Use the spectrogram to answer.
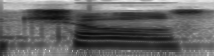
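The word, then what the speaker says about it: Scholes: named black and ches oh choles that's how you say it Fisher black and Myon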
